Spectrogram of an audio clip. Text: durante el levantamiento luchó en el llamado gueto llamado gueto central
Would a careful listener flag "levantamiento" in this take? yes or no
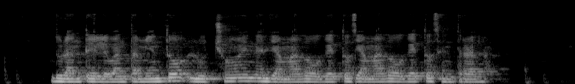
no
